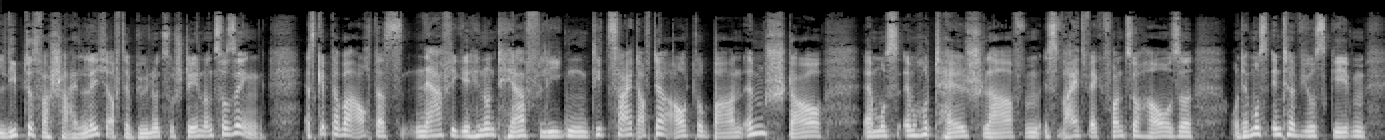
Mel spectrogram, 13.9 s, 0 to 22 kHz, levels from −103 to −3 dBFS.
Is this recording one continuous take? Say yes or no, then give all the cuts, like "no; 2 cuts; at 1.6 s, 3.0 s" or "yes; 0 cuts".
yes; 0 cuts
